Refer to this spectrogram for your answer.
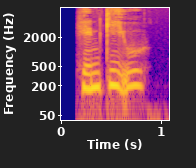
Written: HENGIVET

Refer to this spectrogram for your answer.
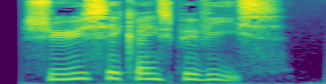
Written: SYGESIKRINGSBEVISER

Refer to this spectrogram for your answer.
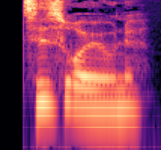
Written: tidsrøvende

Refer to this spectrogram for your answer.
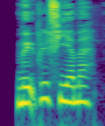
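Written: møbelfirma

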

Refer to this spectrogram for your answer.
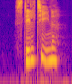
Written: stiltiende

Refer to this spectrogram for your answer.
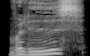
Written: hvorledes

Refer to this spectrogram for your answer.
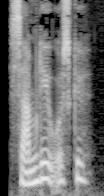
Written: SAMLEVERSKEN

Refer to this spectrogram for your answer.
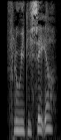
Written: fluidisere

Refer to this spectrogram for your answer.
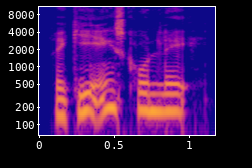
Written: regeringsgrundlag

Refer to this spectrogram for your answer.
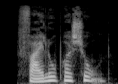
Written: fejloperation

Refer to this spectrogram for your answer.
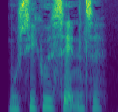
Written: musikudsendelse

